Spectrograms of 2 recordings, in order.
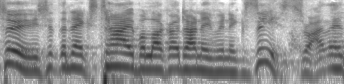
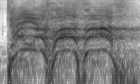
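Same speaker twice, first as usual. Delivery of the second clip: much higher, loud bossy shout; masseuse barking an order; 7 dB louder than usual. Retold or imitated. Masseuse orders the stunned client, loud high shout. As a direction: bark it like a tiny commanding masseuse. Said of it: "gets in really close and goes".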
